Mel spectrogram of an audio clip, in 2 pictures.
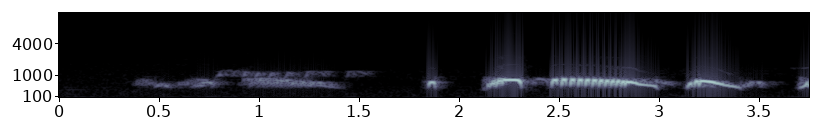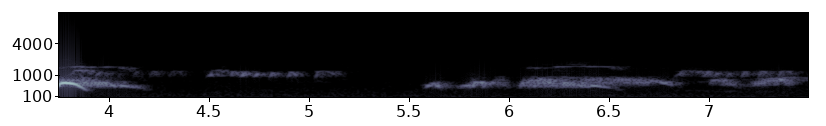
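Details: Decoy spotted dove cooing to draw in wild doves: low murmured coos lead into a run of four loud arched coo notes, then softer cooing trailing off.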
